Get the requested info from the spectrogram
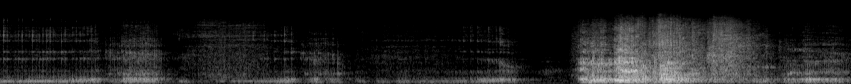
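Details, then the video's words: Lion producing low rumbling grunts that build into a loud, harsh full-throated roar near the end, followed by quieter deep growls. "Lion Roaring"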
